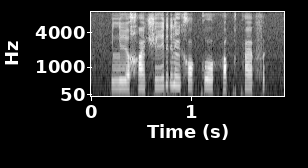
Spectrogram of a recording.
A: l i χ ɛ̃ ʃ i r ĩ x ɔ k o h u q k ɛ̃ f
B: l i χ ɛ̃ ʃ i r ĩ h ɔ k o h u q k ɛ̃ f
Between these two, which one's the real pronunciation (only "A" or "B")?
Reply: A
